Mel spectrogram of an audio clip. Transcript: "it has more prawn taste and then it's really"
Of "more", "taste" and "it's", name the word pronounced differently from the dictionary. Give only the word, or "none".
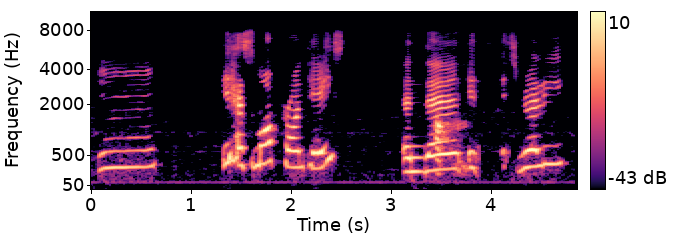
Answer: more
